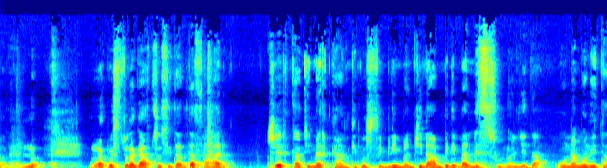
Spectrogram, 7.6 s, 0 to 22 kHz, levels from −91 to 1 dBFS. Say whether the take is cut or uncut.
cut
